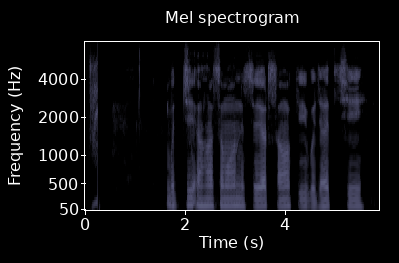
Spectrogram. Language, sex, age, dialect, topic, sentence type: Maithili, male, 46-50, Bajjika, banking, statement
